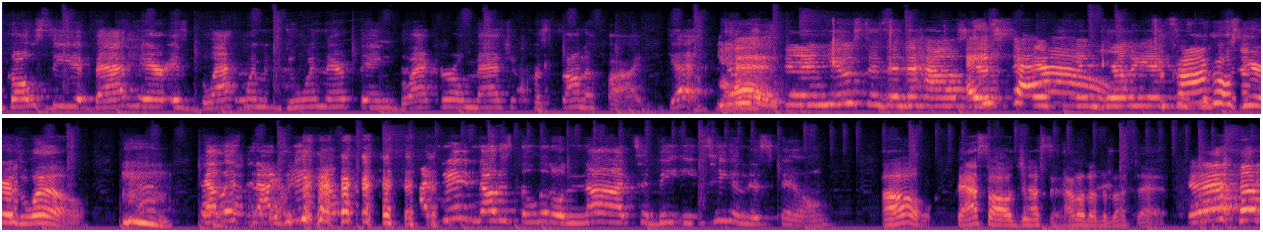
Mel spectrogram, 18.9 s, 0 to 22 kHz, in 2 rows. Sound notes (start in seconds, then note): 10.3 talking and laughing over each other; 10.3 clears throat; 18.4 laughs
